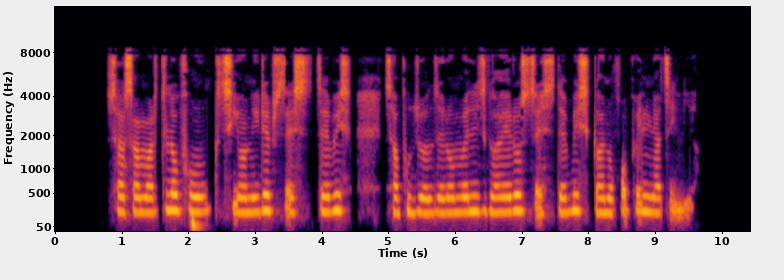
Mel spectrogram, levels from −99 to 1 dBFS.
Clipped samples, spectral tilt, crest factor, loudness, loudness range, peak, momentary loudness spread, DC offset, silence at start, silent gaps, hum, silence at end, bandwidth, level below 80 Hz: under 0.1%; -3 dB/octave; 18 dB; -19 LUFS; 3 LU; -2 dBFS; 7 LU; under 0.1%; 0.8 s; none; none; 0.85 s; 9 kHz; -42 dBFS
